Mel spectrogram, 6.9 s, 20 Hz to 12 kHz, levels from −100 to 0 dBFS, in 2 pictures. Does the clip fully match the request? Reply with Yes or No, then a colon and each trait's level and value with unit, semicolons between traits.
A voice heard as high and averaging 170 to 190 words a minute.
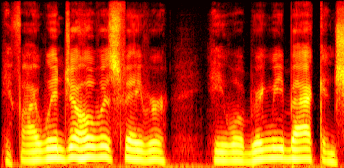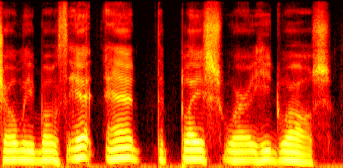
No: low, 135 Hz; average, 185 wpm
